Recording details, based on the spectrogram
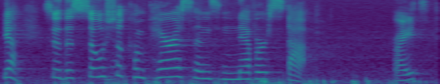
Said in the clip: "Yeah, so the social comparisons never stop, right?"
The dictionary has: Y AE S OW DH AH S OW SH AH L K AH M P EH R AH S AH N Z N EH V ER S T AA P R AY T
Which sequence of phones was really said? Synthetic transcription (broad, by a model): Y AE S OW DH AH S OW SH L K AH M P EH R AH S AH N Z N EH V ER S T AA P R AY T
